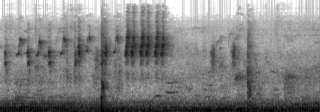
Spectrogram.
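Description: Birds chirping in quick runs of short, high notes, over a steady low rumble, with two sharp knocks about two seconds apart.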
